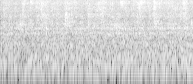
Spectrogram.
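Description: A steady, even rushing noise with no rhythm or tone.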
